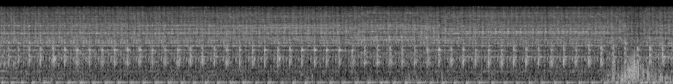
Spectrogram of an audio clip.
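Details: 2002 Polaris Magnum 325 4x4, just after a cold start; a sharp, regular, loud metallic knock of about four per second rides over the idle; engine knocking.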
